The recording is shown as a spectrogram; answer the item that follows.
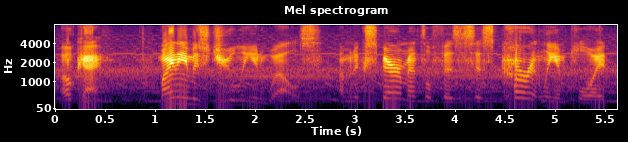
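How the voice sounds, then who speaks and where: A man's voice: on the high side, expressive, normal speed, close to an everyday voice. A man playing a foul-mouthed, rebellious scientist in a sci-fi audio drama, delivering a rambling, wry and theatrical recorded log that keeps interrupting itself. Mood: cocky, defiant. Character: brash, foul-mouthed rogue male scientist, giddy and rebellious. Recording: faint background alarm and machinery noise.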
